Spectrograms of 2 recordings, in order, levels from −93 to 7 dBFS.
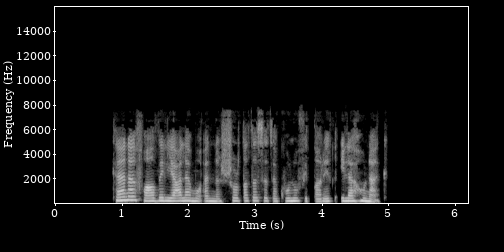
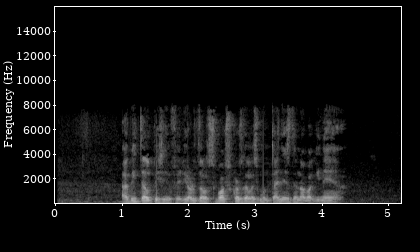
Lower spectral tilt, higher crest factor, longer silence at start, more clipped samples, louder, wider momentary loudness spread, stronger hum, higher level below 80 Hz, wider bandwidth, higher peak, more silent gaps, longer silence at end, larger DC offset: about the same, -5.5 dB/octave vs -5.5 dB/octave; about the same, 20 dB vs 20 dB; about the same, 0.9 s vs 1 s; neither; first, -20 LUFS vs -33 LUFS; about the same, 8 LU vs 7 LU; neither; second, -64 dBFS vs -58 dBFS; about the same, 7.8 kHz vs 8.2 kHz; first, -2 dBFS vs -14 dBFS; first, 3.83-3.88 s vs none; first, 1.25 s vs 0.85 s; neither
